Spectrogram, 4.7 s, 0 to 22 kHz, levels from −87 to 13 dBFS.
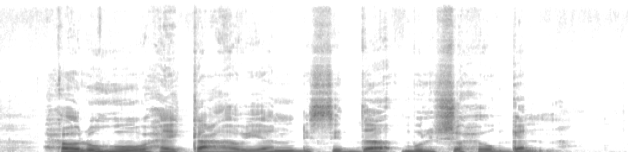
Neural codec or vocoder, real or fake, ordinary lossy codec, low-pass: none; real; none; none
